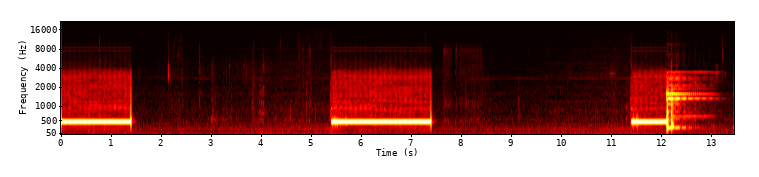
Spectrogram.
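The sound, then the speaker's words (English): A landline phone ringing on the line during a landline-to-landline call: two long, steady ring tones separated by a few seconds of silence, then a third ring cut short as the call is picked up with a clatter. “And that sounded like a really nice ring you had just now.”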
